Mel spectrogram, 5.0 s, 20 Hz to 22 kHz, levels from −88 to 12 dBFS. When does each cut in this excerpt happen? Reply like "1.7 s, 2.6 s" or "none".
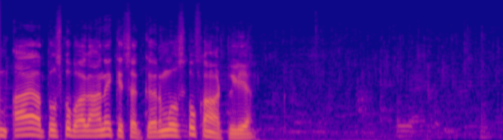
none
